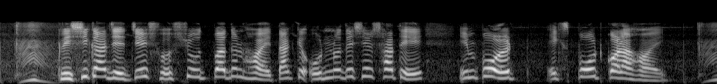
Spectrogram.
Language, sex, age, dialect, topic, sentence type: Bengali, female, 18-24, Northern/Varendri, agriculture, statement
